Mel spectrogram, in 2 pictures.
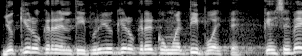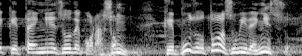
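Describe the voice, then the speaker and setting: A man's voice: high-pitched, quick pace, darkish tone, voice pushed up, close to an everyday voice. A male preacher voicing a skeptical, challenging atheist woman professor, heard in an echoey hall. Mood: earnest. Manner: challenging, insistent.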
